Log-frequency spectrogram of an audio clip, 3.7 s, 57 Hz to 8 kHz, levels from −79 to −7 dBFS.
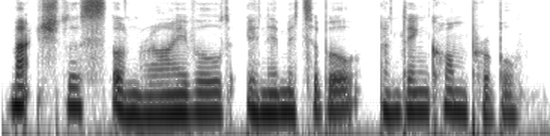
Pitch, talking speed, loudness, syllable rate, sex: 140 Hz, 80 wpm, -23 LUFS, 5.3 syllables/s, male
